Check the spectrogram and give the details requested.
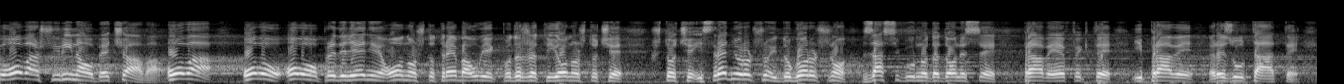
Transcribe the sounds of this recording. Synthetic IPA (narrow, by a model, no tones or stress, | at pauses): ooʋaʃiɾinao̞be̞t͡ɕaːʋa̰ʔoʋaoʋoʔoʋo̞ːpɾe̞d̪e̞ʎe̞ːɲe̞jeo̞no̞ːʃt̪o̞t̪ɾe̞bauʋje̞k̚po̞d̪r̩ʒat̪iːo̞no̞ːʃt̪o̞t͡ɕe | ʃt̪o̞t͡ɕe̞isɾe̞d̪ɲoɾo̞t͡ʃno̞id̪uɡo̞ɾo̞t͡ʃno̞zasiɡuɾno̞d̪ad̪o̞ne̞se | pɾaːʋe̞e̞fe̞kt̪e̞ | ipɾaːʋe̞ɾe̞zulˠt̪aːt̪e̞̰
